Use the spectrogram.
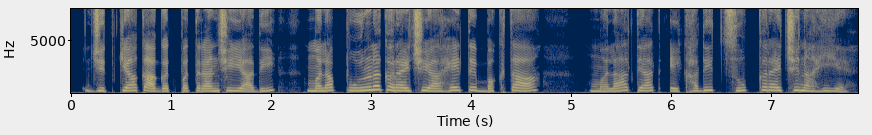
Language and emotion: Marathi, fearful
